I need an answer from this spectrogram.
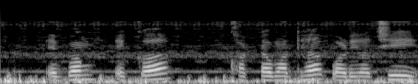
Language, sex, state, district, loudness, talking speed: Odia, female, Odisha, Khordha, -18 LUFS, 85 wpm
